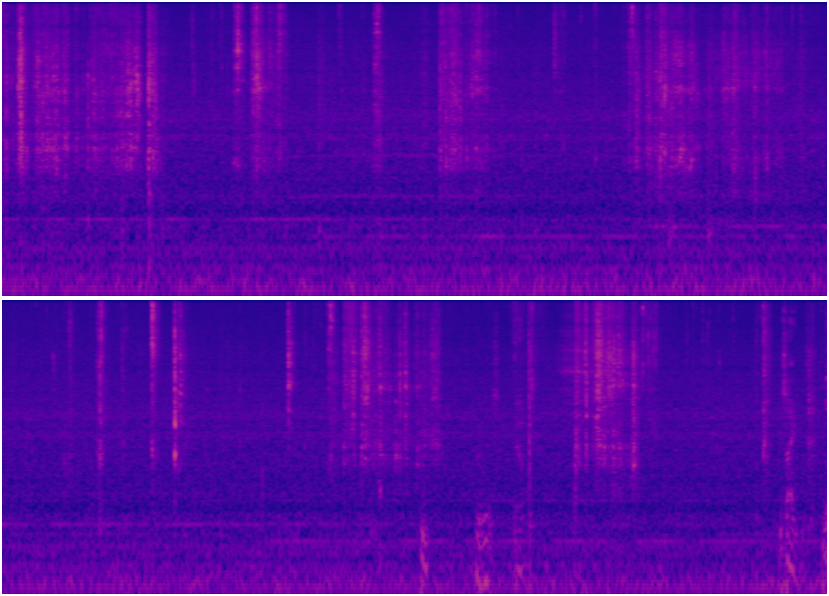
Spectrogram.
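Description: A person eating fries: chewing and mouth noises, with the cardboard fry box rustling and clicking as fries are picked out of it, in short bursts every few seconds.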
